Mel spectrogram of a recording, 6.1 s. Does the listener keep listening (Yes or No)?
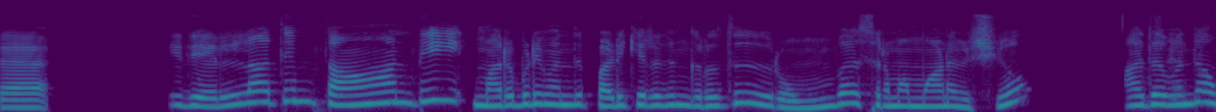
Yes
